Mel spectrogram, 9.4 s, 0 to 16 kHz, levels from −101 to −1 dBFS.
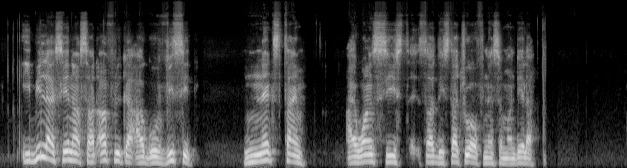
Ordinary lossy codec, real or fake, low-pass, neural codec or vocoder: Opus, 32 kbps; real; 14.4 kHz; none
